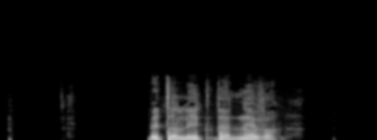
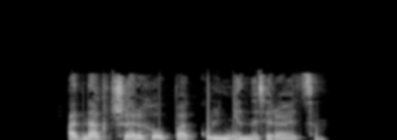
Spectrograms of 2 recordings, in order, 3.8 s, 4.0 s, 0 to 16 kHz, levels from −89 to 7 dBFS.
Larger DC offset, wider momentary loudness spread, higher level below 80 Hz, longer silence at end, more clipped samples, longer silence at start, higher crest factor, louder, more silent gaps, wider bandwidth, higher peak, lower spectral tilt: neither; about the same, 9 LU vs 10 LU; about the same, -56 dBFS vs -56 dBFS; first, 1 s vs 0.75 s; neither; first, 1.5 s vs 0.7 s; about the same, 20 dB vs 18 dB; about the same, -18 LUFS vs -19 LUFS; neither; about the same, 7.4 kHz vs 8 kHz; about the same, -2 dBFS vs -2 dBFS; first, -7.5 dB/octave vs -4 dB/octave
